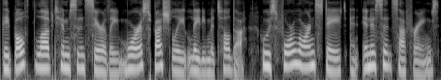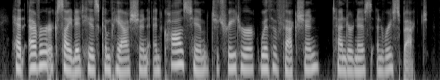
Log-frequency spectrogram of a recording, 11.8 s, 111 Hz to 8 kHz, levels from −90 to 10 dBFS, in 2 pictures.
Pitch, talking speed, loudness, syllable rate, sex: 200 Hz, 160 wpm, -19 LUFS, 5.5 syllables/s, female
